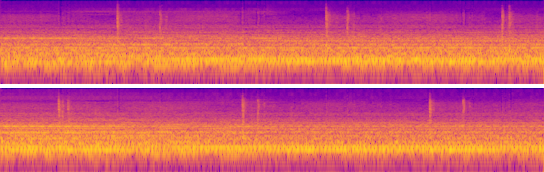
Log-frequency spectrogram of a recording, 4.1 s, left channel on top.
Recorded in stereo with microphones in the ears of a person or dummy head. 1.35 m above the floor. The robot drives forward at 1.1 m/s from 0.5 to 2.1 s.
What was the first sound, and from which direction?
An engine running, 85° right.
